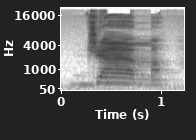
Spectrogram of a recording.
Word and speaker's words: gem: word jump it is this is called soft g and when we have a soft g it makes the j sound it makes the sound of a j j so in the word gem it says j m gem that is soft g so not every time that you see a g is it going to be g in this instance it's going to be j gem gem can you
